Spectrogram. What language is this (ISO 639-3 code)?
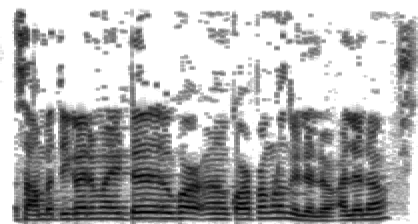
mal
